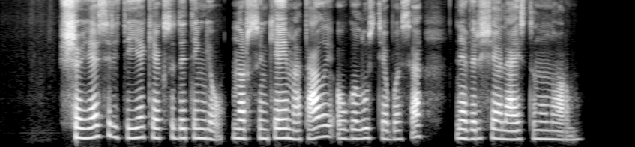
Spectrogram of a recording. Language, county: Lithuanian, Vilnius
